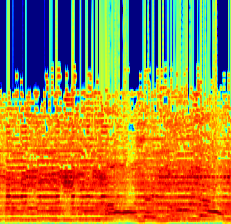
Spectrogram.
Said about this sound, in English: Let the church honk and say amen.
